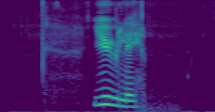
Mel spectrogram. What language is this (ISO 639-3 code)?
nor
